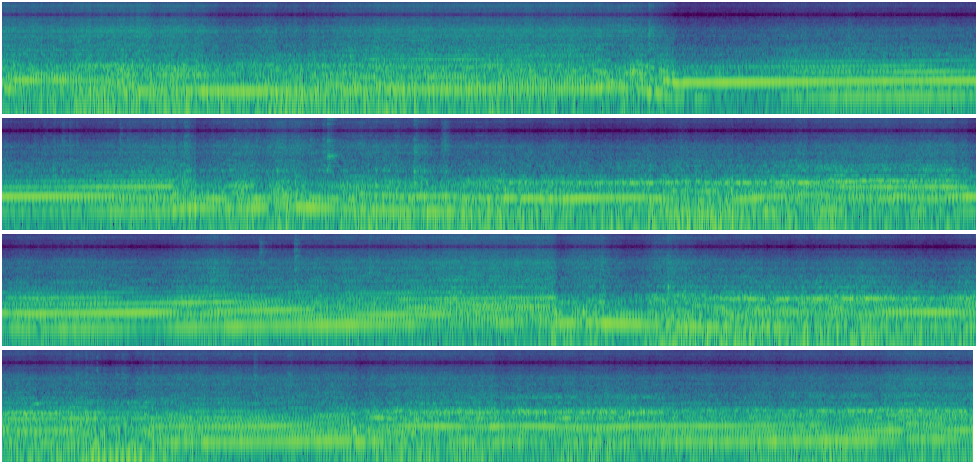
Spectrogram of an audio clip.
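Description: Geely Panda race car's engine heard from inside the cockpit, driven hard: its pitch keeps climbing and then stepping down at gear changes and lifts, with sharp drops about five seconds in and again near the nineteen-second mark.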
